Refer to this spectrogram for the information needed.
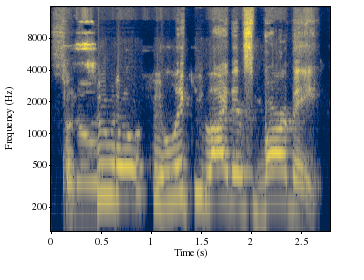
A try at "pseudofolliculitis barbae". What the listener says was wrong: Yeah, pseudo, not pseudo. The P is kind of silent, so it's pseudo folliculitis barbae, right?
